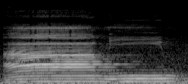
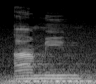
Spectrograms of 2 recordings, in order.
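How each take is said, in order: First: The first vowel is drawn out long. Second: The first vowel is kept short. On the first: "Hamzanya panjang tanpa ada tasdid pada mim" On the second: "Yang kedua bil qasr. ... Pendek. ... Hamzanya pendek"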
